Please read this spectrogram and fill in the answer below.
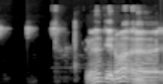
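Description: Three or four soft, short clicks in a quiet room, then a man starts speaking a little over a second in.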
